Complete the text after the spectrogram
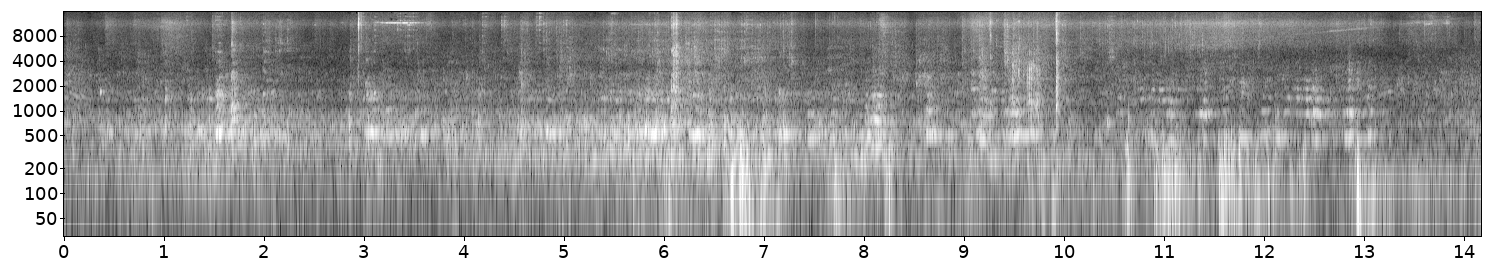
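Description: Tram wheels clank and squeal on the rails.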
